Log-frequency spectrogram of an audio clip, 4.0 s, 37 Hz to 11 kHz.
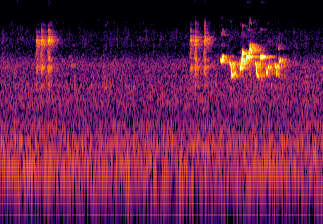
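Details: Bulbul singing, recorded 21 August 2022: two faint short notes, then a loud, rich warbled phrase of quick rising and falling notes lasting under a second near the end, over a quiet background.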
